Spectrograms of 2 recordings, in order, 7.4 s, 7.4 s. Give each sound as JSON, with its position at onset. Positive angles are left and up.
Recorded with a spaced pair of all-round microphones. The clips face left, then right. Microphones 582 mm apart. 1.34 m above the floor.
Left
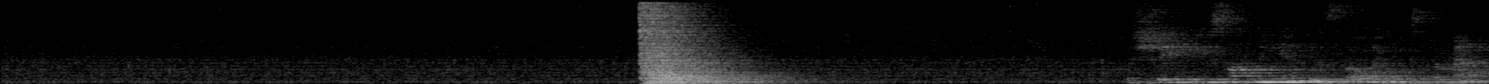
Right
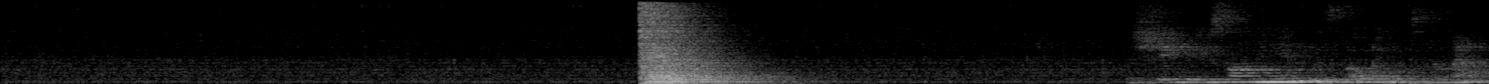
{"t": 3.2, "sound": "a gunshot", "side_deg": -70, "distance_m": 4.5}
{"t": 5.6, "sound": "a woman speaking", "side_deg": -25, "distance_m": 4.0}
